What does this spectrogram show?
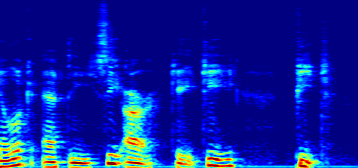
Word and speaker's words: Piet: Sharpen Blade here, and in this video, we are going to be taking a look at the CRKT Piet. It's pronounced other ways, but I prefer Piet.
